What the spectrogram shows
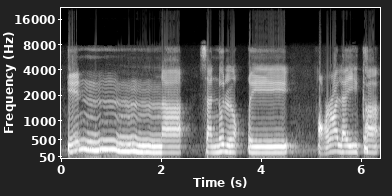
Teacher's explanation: نون کے اوپر جب بھی شد آئے گا تو وہاں پہ غنہ کیا جاتا ہے 2 سیکنڈ کے قریب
